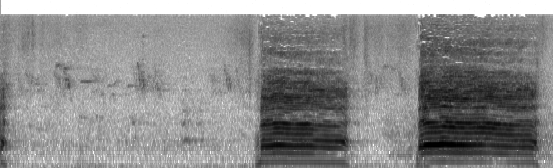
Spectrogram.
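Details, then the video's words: Lamb with two drawn-out bleats about two seconds apart, each over a second long with a rich, steady harmonic tone, following a few quiet seconds. "Sheep lamb voice sound"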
